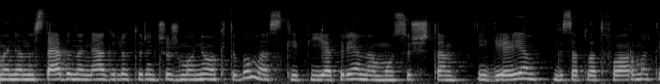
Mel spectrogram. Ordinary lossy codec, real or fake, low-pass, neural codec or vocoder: MP3, 96 kbps; real; 14.4 kHz; none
